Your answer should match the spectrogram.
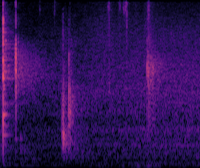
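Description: Snooker balls clicking: the cue tip strikes the cue ball, then the cue ball sharply clicks into an object ball about half a second later. A fainter knock follows about a second and a half in.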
